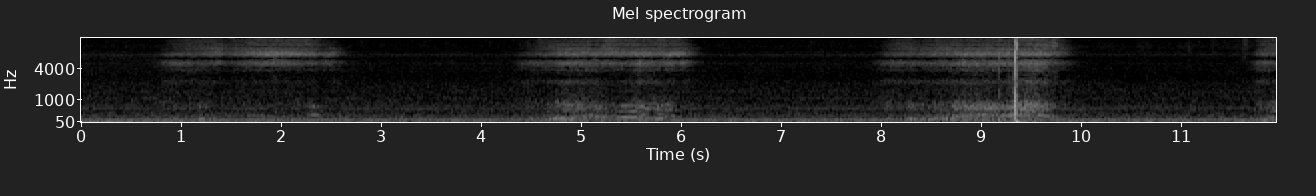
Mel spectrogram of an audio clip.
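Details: Heavy snoring during sleep when exhausted: loud, rough snores about every 3.5 seconds, roughly 17 breaths a minute, with a sharp click near the end.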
